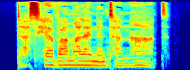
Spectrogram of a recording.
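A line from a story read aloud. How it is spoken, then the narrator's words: Low murmur. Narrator (German): raunte Patrick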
